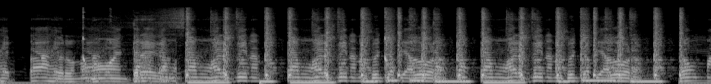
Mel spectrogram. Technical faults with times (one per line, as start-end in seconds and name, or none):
3.45-4.75 jitter buffer speed-up
5.48-6.63 jitter buffer speed-up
